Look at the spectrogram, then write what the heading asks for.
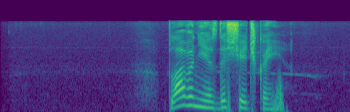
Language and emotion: Russian, neutral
